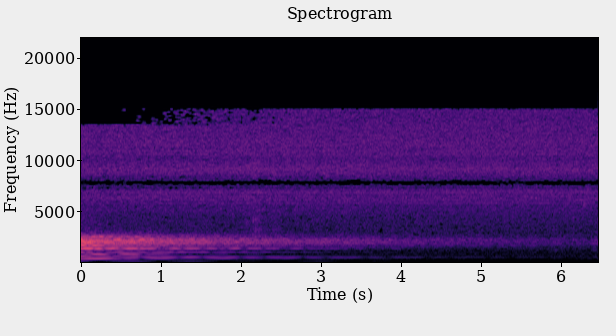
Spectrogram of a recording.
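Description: Guitar chord left ringing after a strum, slowly dying away and fading almost to silence about four seconds in.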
